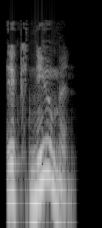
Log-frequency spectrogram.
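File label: "ichneumon", British English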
